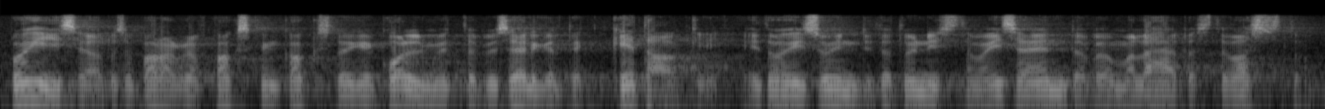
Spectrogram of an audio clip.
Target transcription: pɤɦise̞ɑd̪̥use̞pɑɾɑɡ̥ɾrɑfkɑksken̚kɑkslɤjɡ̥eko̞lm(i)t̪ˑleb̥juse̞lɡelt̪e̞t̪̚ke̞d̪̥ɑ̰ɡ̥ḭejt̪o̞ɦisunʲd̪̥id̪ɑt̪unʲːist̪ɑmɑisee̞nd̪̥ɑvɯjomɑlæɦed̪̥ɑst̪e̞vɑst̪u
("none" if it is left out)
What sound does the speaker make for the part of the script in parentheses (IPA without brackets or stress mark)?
y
